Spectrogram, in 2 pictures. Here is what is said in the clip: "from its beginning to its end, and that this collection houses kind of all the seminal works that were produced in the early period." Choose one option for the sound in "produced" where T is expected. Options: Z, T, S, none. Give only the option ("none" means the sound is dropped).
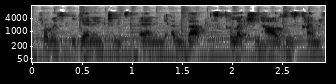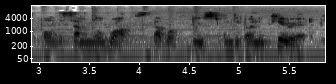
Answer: T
